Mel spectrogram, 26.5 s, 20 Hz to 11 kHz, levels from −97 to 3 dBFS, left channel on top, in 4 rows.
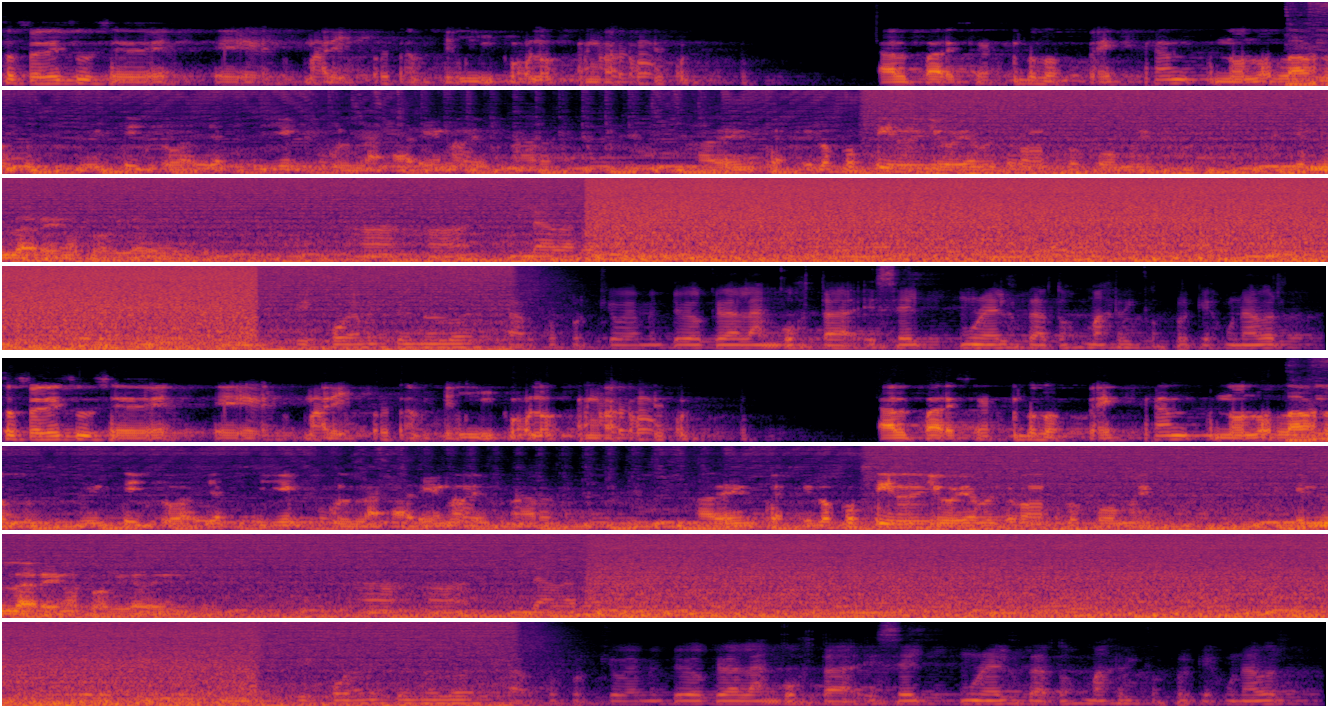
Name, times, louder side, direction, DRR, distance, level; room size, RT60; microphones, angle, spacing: voice 1, 0.0-3.3 4.4-9.4 10.1-12.4 13.1-14.4, right 3 dB, 85° right, 8 dB, 1.7 m, -34 dB
sound 1, 6.4-21.2, equal, 50° left, 6.7 m, -37 dB
sound 2, 10.9-22.5, left 2 dB, 30° left, 4.2 m, -36 dB
voice 2, 15.0-16.9 17.4-19.5 20.0-26.3, left 1 dB, 70° left, 5 dB, 2.5 m, -39 dB
sound 3, 16.2-21.2, left 7 dB, 90° left, 1.2 m, -29 dB
26.0 x 23.5 x 7.6 m, 0.89 s
head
